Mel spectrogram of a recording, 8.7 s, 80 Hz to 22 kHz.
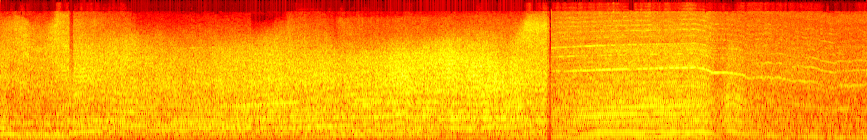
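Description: A 1996 Lamborghini Diablo racing engine in a video game roars loudly and continuously, revving up through gear changes with pitch climbing and shifting, close and unbroken.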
